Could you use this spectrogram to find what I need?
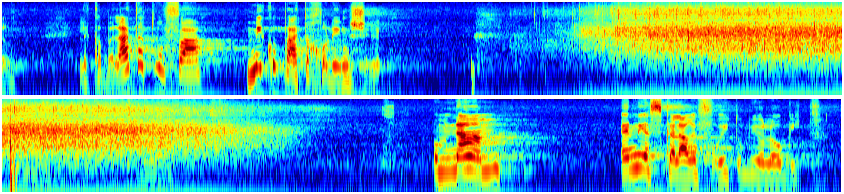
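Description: An elderly woman speaks animatedly through a microphone in a large hall.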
